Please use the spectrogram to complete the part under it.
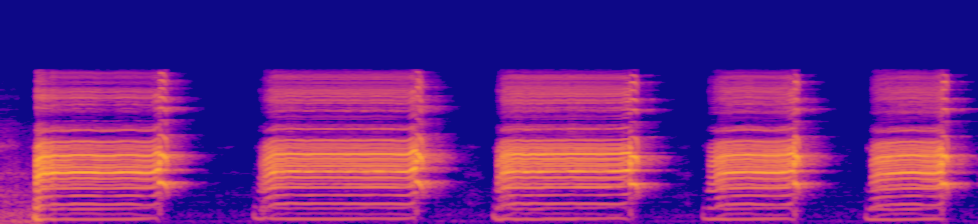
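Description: A goose call blown by a hand caller, imitating goose honking. It gives five long, loud, nasal honks with even gaps between them and no voices over them.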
